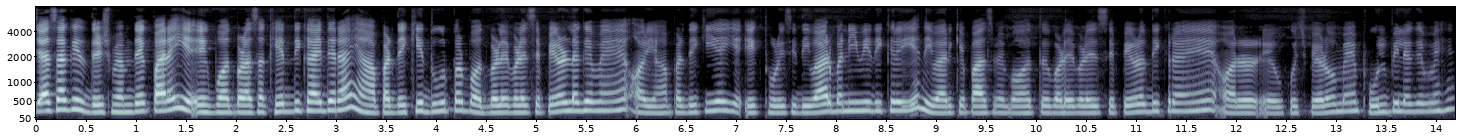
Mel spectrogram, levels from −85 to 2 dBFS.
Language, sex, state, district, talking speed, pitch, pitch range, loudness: Hindi, female, Chhattisgarh, Sukma, 285 wpm, 200 Hz, 185-230 Hz, -20 LUFS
